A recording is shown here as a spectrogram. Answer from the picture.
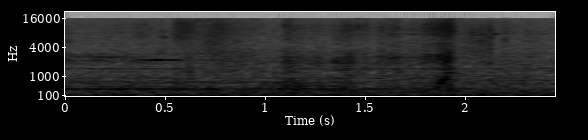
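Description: Faint rasp of sewing thread being pulled through a stuffed fabric heart as the hand stitching is drawn tight, with the fabric rustling in the hands.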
